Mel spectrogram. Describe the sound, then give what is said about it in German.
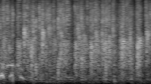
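Audience applause at a live show, a dense, steady crackle of many hands clapping that continues without pause for the whole stretch, fairly loud and even. “bitte Applaus.”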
